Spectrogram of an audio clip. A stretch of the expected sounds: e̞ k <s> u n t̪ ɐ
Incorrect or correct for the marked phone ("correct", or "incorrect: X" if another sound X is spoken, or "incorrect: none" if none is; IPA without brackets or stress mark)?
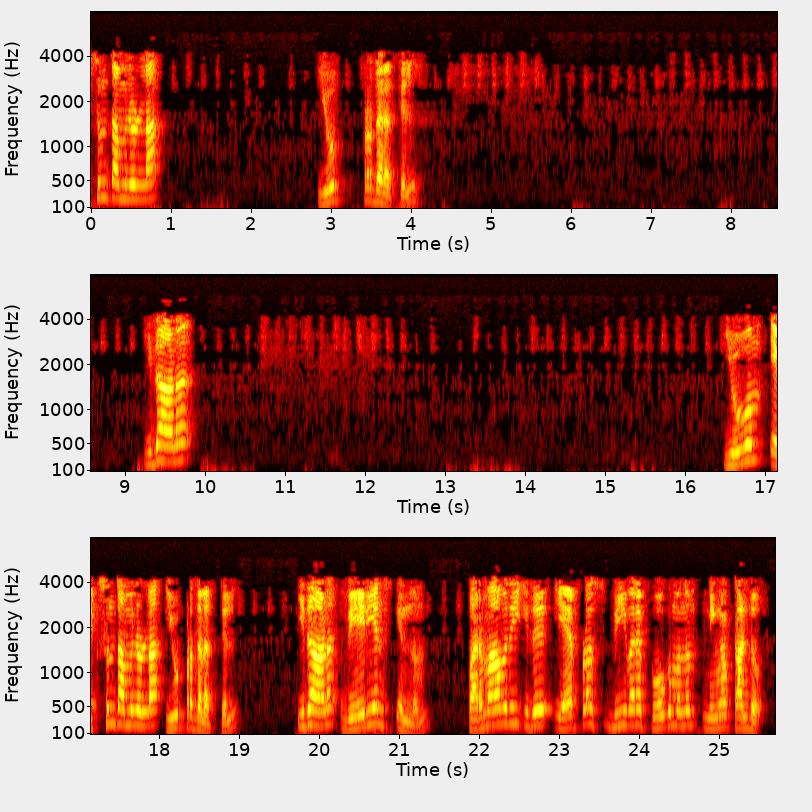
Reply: correct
